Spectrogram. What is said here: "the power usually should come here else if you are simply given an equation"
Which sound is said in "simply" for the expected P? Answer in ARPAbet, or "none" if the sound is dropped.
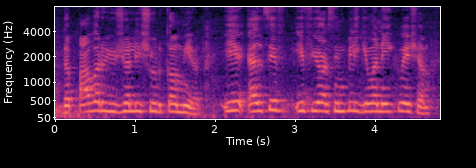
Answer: P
